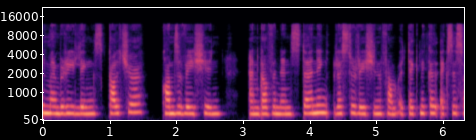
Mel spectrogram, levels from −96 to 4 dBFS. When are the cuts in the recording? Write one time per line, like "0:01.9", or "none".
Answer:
none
